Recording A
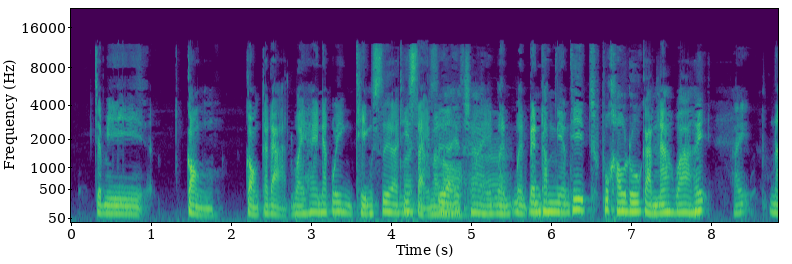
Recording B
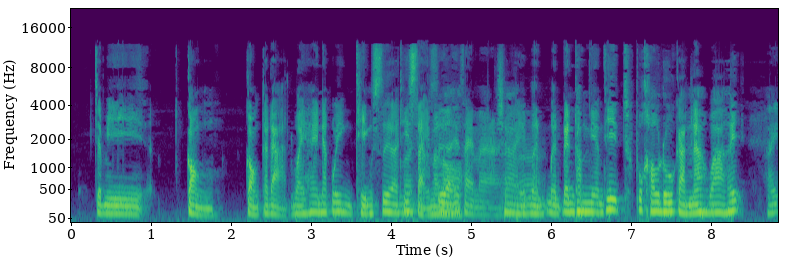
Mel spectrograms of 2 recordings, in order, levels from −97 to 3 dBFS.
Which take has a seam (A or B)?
A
